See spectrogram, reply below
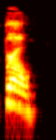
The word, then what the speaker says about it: Bro: Bro. – Bro. Okay, I would have pronounced it wrong. So even though it's spelled differently, you'll see in the show notes, it's Bro.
